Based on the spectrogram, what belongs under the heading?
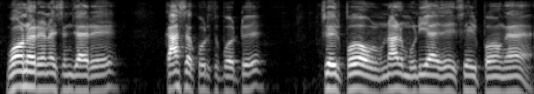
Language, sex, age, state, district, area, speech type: Tamil, male, 45-60, Tamil Nadu, Coimbatore, rural, spontaneous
